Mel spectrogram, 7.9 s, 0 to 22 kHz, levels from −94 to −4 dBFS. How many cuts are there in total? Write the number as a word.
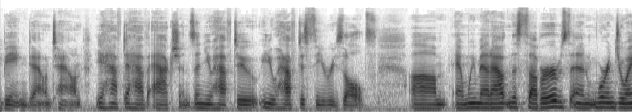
two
